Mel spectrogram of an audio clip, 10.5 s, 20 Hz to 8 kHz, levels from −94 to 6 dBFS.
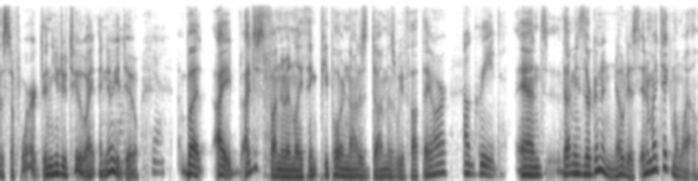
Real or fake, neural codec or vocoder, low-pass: real; none; 7.2 kHz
